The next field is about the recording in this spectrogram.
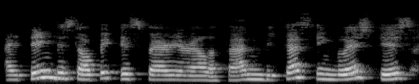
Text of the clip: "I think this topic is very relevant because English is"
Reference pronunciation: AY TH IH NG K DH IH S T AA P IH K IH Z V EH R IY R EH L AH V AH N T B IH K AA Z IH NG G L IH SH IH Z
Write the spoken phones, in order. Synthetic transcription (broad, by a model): AY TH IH NG K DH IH S T AA P IH K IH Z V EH R IY R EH L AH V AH N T B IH K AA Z IH NG G L IH SH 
